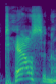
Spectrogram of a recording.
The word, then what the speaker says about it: Towson: Well, yes, but the point of I pronounce it with the Baltimore emphasis. Towson, hon, you gotta go.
